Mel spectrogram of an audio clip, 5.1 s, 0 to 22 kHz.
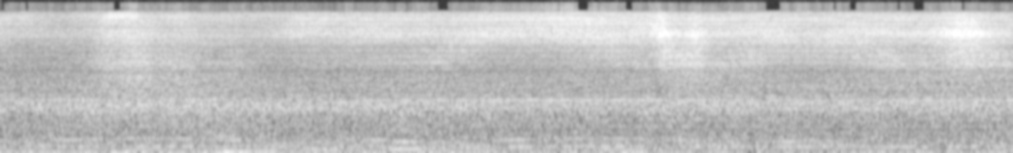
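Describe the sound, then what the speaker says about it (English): Airbrush spraying paint onto a motorcycle helmet at around 45 to 50 PSI, giving a steady, close airy hiss that runs unbroken from start to finish with no talking. "spray it like 45, 50 PSI"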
